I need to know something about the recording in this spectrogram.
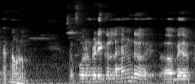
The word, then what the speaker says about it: Ernakulam: Ernakulam, it is spelled as, but it's called Ernakulam.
